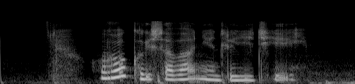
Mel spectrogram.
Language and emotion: Russian, sad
